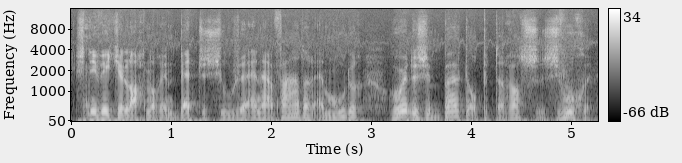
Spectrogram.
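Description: A man's voice: sits low, very animated, moderate pace, a little mellow. A man narrating a scripted fairy-tale radio play as its storyteller.

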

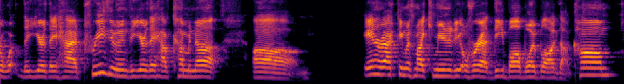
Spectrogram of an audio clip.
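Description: Man with slight lisp, rambling podcast. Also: sits high. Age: 20s. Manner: upbeat, rambling, repeats himself. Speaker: podcast host. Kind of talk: casual solo podcast monologue. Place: at home. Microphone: USB desktop microphone.

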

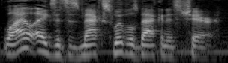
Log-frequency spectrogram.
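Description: A man's voice: medium pitch, a little fast, fairly bright tone, slight background noise. A man who hosts a table read and reads out the stage directions. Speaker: stage directions reader and host. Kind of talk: scripted narration.

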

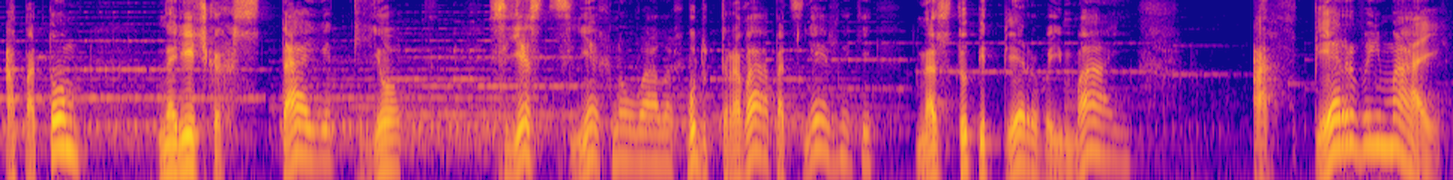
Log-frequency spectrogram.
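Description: A man acting as the reflective narrator of a radio play, recalling a village boyhood in lyrical, measured storytelling. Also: on the high side, big pitch swings, heavily acted. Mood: lyrical, wistful. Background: music.

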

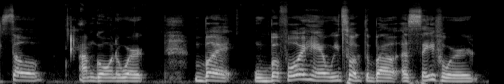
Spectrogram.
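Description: A woman with a naturally deep voice, hoarse from smoking hookah, telling blunt, animated stories in a casual chat. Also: a little slow. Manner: blunt, animated, laughs often. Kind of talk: casual chat, explicit storytelling.

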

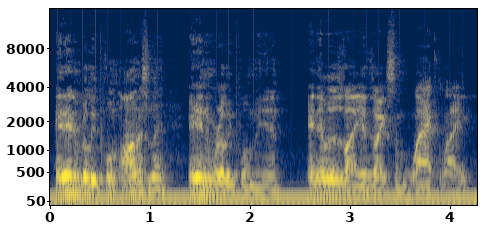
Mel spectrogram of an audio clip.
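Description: A man's voice: mid-range voice, quick pace, a little mellow, slight background noise. A man co-hosting a podcast, chatting loosely in slangy, rambling casual talk. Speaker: podcast co-host. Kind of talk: casual chat.

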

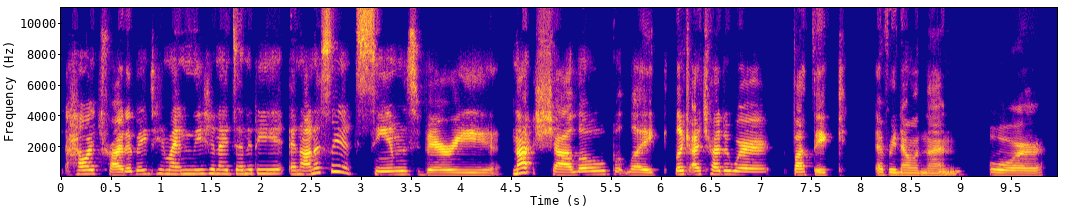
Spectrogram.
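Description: A young woman in her twenties talks in a casual podcast conversation, chatty and quick to laugh. The sound is close and dry, with little room around her. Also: medium pitch, dry recording. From United States (Ohio). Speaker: podcast co-host. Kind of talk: casual chat.

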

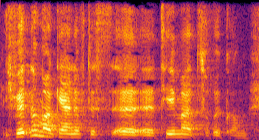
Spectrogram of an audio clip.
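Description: A woman's voice: fairly low pitch, animated, quick pace. A woman coach with a German regional dialect, talking in a hesitant, thoughtful way with many fillers. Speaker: coach and podcast host. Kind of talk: casual conversation. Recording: echoey room.

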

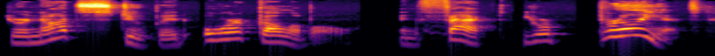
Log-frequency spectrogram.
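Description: A woman voicing an indignant, clever young witch who breaks into shrill, exasperated outbursts. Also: sing-song, moderate pace, breathy edge. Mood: furious. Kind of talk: audiobook character voice.

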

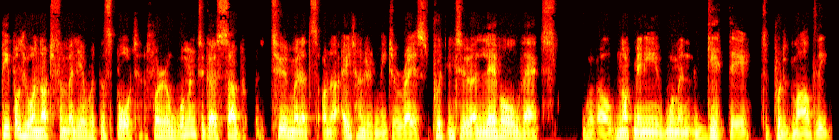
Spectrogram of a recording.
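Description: A man who edits a running magazine, talking as a guest in a relaxed, explanatory way with plenty of fillers. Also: moderate pace, dry recording, low-quality recording. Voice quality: bass voice. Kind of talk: casual interview talk.

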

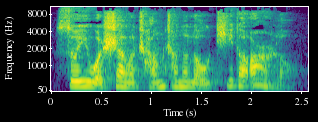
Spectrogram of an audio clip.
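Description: A woman playing a troubled half-French wife who recounts a recurring dream in a measured amateur radio play monologue, with deliberate phrasing and pauses. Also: lowish voice, darkish tone, lightly acted. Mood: weary, lost.

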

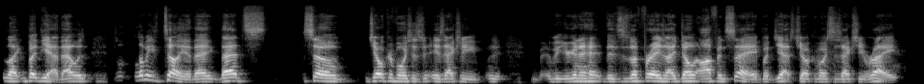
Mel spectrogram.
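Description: An American man hosting a podcast in casual chat, animated and sweary, acting out imagined quotes as he goes. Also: medium pitch, fairly quick. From United States. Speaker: podcast host.

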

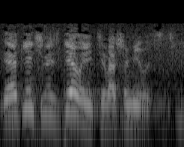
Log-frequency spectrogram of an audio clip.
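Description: An actor playing a simple, earthy, jovial peasant squire in a radio play, with a folksy, homely delivery. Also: male voice, sits high, expressive, normal speed, low-quality recording. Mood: eager, deferential. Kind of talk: vintage radio play acting. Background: prominent music.

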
